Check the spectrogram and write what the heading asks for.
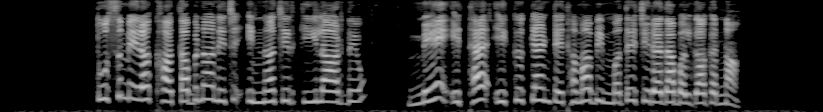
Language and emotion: Dogri, angry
